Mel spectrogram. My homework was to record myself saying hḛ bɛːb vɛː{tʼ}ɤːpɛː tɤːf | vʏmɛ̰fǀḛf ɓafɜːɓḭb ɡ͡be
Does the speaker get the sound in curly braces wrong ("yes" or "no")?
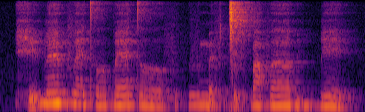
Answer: no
